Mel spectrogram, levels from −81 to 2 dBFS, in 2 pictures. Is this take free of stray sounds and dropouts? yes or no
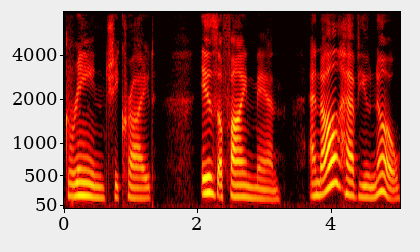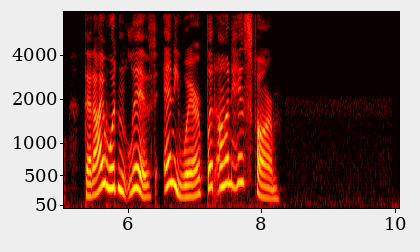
yes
